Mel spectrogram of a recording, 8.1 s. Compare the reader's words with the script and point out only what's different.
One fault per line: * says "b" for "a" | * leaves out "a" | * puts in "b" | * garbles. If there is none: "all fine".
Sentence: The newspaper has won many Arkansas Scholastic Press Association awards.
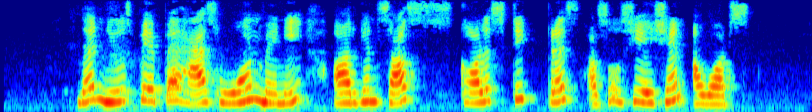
all fine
